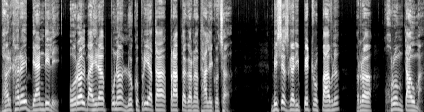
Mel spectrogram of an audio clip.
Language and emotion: Nepali, neutral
